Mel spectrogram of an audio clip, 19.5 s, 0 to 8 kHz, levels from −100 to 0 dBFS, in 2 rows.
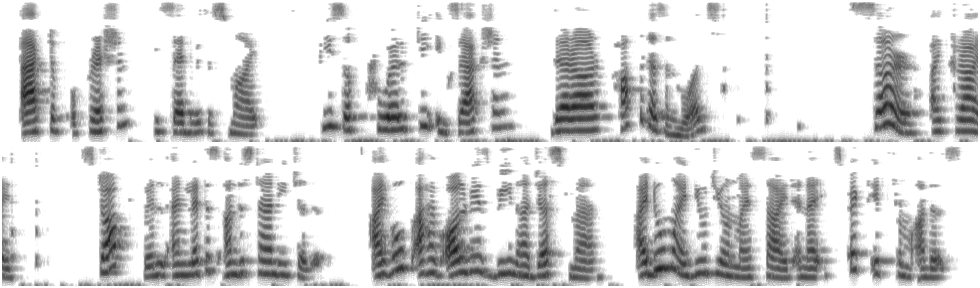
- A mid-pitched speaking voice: No, high, 245 Hz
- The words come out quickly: No, average, 165 wpm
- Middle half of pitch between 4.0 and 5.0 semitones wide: Yes, average, 4.7 semitones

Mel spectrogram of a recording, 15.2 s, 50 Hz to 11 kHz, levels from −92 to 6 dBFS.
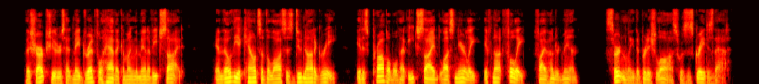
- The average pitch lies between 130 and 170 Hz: No, low, 100 Hz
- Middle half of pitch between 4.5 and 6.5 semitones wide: No, average, 3.1 semitones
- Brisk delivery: No, average, 180 wpm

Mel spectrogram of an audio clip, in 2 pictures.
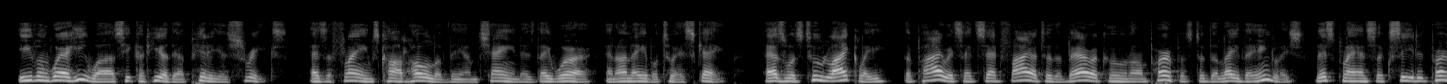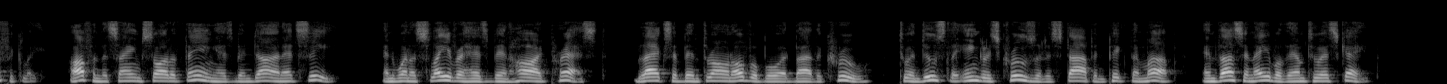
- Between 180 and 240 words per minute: Yes, average, 190 wpm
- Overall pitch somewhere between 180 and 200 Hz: No, medium, 145 Hz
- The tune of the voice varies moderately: Yes, average, 3.7 semitones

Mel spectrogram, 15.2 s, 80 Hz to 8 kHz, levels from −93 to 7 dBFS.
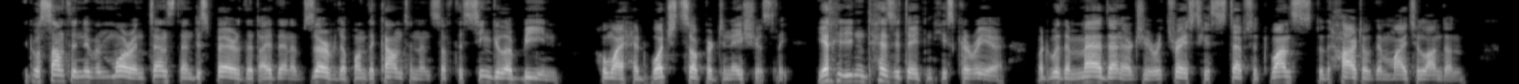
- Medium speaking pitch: No, low, 130 Hz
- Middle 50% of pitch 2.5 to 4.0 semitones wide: Yes, average, 3.4 semitones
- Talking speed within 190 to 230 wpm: Yes, average, 195 wpm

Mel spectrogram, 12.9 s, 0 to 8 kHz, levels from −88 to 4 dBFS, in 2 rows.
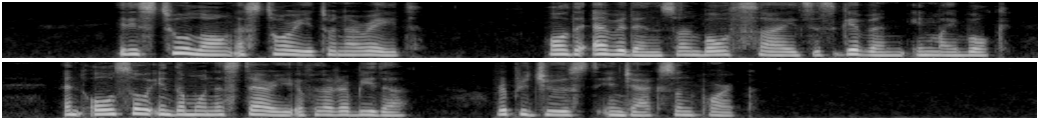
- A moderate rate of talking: Yes, average, 145 wpm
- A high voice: Yes, high, 195 Hz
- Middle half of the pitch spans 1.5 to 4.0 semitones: Yes, average, 3.3 semitones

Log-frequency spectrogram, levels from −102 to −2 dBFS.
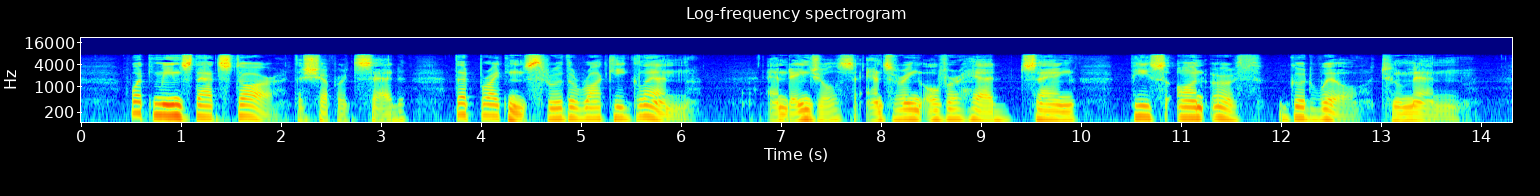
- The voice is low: Yes, low, 115 Hz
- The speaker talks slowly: Yes, slow, 90 wpm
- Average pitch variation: No, wide, 6.0 semitones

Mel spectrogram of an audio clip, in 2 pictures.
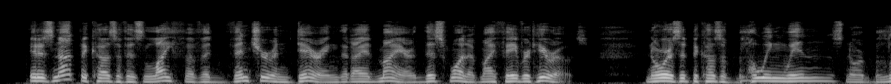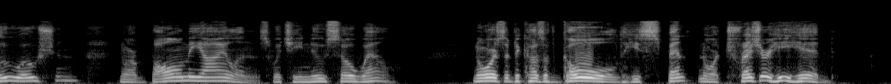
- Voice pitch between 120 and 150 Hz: Yes, medium, 140 Hz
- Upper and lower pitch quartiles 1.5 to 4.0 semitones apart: No, average, 4.5 semitones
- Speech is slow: No, average, 170 wpm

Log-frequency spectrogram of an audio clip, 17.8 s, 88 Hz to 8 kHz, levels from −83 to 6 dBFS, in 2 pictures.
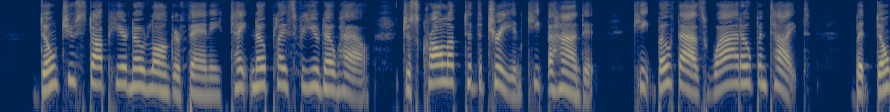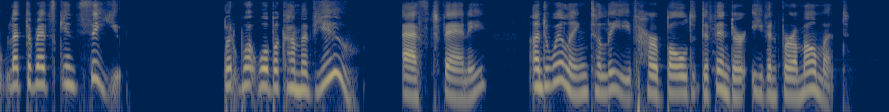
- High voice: Yes, high, 235 Hz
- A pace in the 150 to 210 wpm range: Yes, average, 180 wpm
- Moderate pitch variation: No, wide, 5.7 semitones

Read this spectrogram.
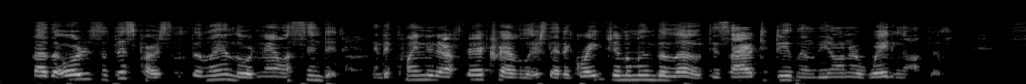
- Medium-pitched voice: No, high, 195 Hz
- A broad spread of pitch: No, average, 3.4 semitones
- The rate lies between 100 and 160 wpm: No, average, 175 wpm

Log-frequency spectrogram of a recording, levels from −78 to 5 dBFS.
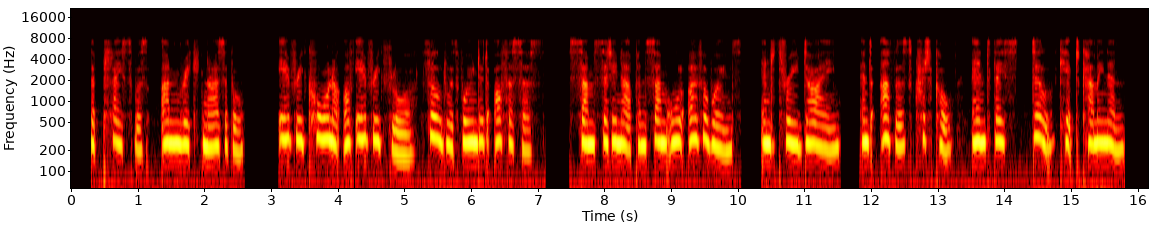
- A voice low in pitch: No, very high, 250 Hz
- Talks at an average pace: No, slow, 125 wpm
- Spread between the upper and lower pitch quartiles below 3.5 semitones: Yes, average, 2.7 semitones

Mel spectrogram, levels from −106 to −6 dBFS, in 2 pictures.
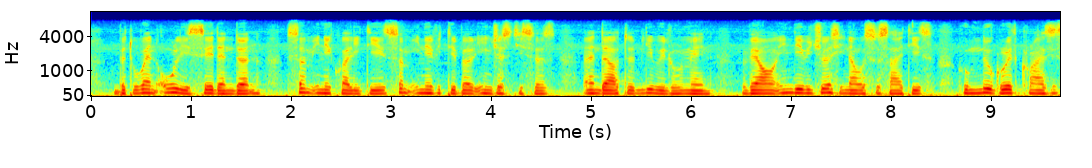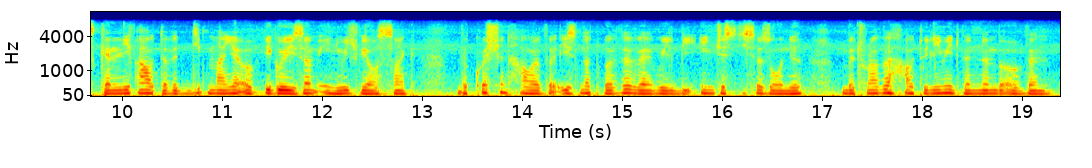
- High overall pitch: No, low, 125 Hz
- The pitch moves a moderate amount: No, narrow, 1.9 semitones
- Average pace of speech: Yes, average, 185 wpm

